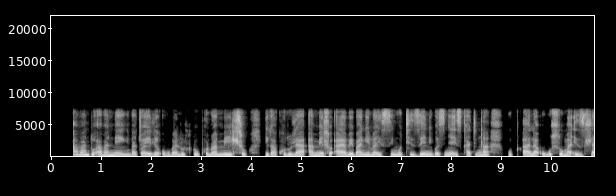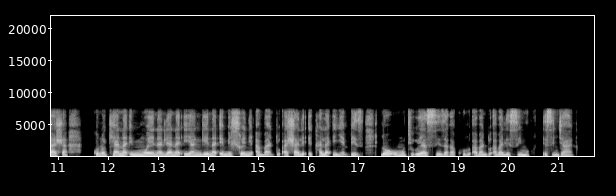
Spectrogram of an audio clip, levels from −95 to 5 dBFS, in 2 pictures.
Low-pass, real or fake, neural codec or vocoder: 7.2 kHz; real; none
